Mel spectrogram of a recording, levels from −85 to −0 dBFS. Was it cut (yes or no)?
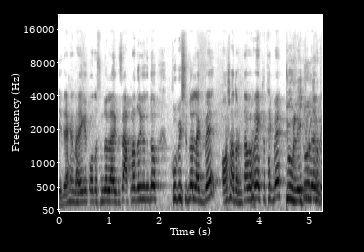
no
